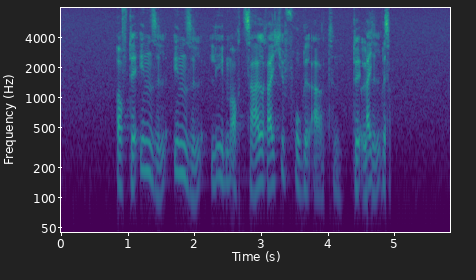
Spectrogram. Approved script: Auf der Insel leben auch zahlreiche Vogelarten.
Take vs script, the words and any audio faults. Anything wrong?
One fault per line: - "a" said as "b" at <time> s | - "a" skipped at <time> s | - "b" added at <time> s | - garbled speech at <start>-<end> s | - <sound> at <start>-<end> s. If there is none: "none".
- "Insel" added at 1.7 s
- garbled speech at 4.3-4.9 s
